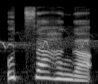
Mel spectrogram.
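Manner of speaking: ordinary delivery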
